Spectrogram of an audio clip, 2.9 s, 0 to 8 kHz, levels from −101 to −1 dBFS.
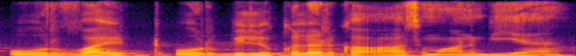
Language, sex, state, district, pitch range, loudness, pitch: Hindi, male, Uttar Pradesh, Saharanpur, 135-140 Hz, -18 LUFS, 140 Hz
